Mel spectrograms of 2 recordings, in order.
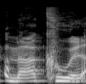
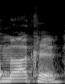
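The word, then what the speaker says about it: Myrkul: ich werde nicht drüber fertig, wie die in Baldur's g 3 Merkul aussprechen. Die sagen nämlich Merkel.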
